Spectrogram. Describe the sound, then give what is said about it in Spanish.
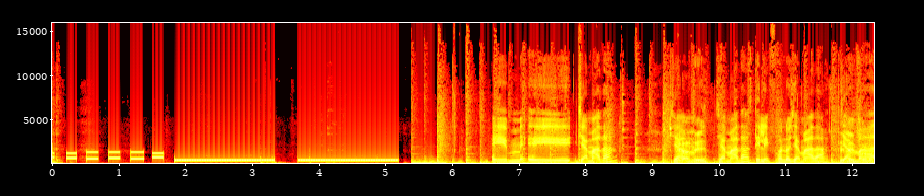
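A quick run of about six touch-tone keypad beeps, followed by two long steady ringing tones on the line, then a person starts talking. “Llamada. Tendría que comer un poquito más de tono.”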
